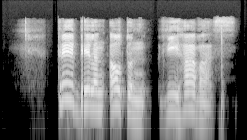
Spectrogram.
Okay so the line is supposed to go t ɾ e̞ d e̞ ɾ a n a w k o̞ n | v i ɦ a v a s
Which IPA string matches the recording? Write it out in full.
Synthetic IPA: t ɾ e̞ b e̞ l a n a w t o̞ n | v i ɦ a v a s

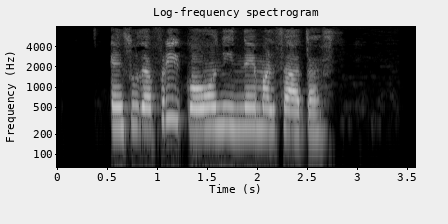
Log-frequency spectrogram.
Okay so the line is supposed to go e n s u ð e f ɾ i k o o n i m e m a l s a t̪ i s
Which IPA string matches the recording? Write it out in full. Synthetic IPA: e n s u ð a f ɾ i k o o n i n e m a l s a t̪ a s

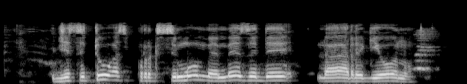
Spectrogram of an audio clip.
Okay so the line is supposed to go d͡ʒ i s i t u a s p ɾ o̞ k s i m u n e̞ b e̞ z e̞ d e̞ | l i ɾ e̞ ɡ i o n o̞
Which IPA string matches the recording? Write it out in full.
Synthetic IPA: d͡ʒ i s i t u a s p ɾ o̞ k s i m u m e̞ m e̞ z e̞ d e̞ | l a ɾ e̞ ɡ i o n o̞

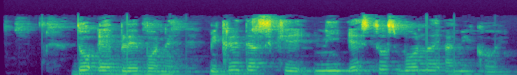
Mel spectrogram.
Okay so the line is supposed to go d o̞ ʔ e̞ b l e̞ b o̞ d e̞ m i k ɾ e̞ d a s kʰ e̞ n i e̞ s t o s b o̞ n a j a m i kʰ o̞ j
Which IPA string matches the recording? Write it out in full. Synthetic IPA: d o̞ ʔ e̞ b l e̞ b o̞ n e̞ m i k ɾ e̞ d a s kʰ e̞ n i e̞ s t o s b o̞ n a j a m i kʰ o̞ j

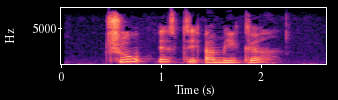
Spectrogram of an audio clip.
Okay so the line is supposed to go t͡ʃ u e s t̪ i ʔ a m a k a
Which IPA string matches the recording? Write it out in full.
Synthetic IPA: t͡ʃ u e s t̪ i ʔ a m i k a

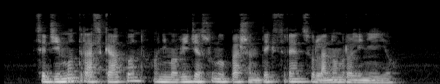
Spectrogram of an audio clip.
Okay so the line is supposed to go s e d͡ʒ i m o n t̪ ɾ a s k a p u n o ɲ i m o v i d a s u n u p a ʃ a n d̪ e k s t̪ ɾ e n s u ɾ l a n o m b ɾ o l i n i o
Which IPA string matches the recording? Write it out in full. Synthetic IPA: s e d͡ʒ i m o n t̪ ɾ a s k a p o n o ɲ i m o v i d͡ʒ a s u n u p a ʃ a n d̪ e k s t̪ ɾ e n s u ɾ l a n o m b ɾ o l i n i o

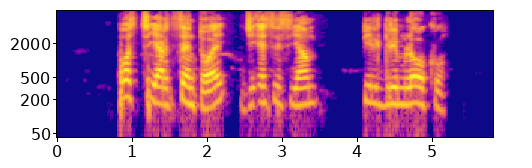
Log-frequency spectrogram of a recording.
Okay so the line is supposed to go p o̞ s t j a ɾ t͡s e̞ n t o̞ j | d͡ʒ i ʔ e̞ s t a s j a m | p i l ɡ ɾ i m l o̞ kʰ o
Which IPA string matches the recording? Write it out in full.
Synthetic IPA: p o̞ s t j a ɾ t͡s e̞ n t o̞ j | d͡ʒ i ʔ e̞ s t i s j a m | p i l ɡ ɾ i m l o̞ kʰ o

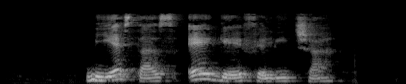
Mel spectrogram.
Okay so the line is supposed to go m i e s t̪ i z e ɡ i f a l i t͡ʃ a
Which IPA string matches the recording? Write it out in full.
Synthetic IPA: m i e s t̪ a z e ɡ e f e l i t͡ʃ a

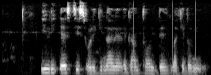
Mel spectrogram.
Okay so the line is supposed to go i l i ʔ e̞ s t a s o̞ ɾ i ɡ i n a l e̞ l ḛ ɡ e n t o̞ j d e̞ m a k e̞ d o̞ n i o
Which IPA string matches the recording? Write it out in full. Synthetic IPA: i l i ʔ e̞ s t i s o̞ ɾ i ɡ i n a l e̞ l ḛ ɡ a n t o̞ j d e̞ m a k e̞ d o̞ n i o

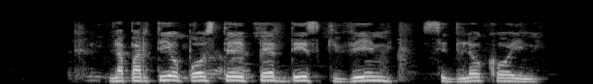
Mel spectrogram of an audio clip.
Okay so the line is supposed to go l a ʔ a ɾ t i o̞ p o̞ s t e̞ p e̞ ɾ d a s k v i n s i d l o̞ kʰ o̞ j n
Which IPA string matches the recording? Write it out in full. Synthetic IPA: l a p a ɾ t i o̞ p o̞ s t e̞ p e̞ ɾ d i s k v i n s i d l o̞ kʰ o̞ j n

